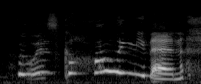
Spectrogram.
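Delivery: high, crying, panicked cry.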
